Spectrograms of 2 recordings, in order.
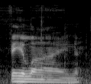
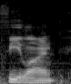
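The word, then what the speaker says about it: Faline: The Coachman, Atlantan Crystal for the rare, Nathaniel Flint for the rare, and the foil failine. I didn't butcher the name this time, did I? Last time I almost said feline.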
